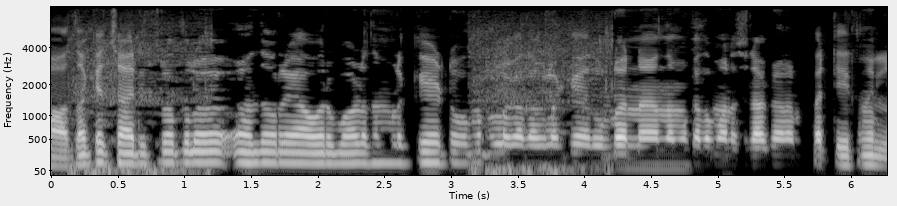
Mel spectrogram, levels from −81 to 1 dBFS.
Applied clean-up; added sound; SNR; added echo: classical method Wiener filter.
